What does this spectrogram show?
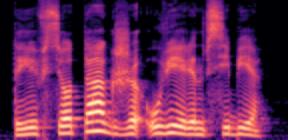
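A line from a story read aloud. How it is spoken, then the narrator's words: Growl. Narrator (Russian): прорычал Зак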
